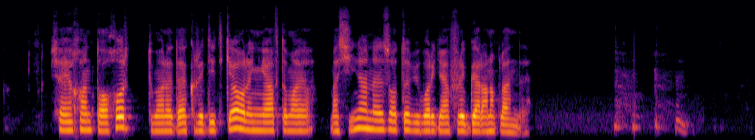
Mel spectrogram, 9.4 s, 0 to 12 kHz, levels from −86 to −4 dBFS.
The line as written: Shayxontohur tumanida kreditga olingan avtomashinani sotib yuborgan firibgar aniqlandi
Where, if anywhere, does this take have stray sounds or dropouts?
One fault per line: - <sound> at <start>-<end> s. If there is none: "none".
- cough at 7.7-8.7 s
